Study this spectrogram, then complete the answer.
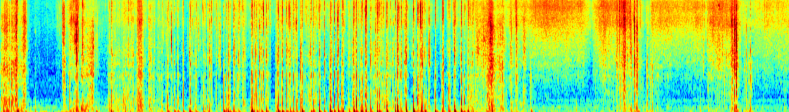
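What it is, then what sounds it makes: Styrofoam block. Long nails scratch a solid, hand-sized block of white polystyrene foam. The result is a dense run of dry, crackling scrapes and squeaks with deep thumping undertones, busiest through the first six seconds. It then thins into sparser, separate strokes.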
